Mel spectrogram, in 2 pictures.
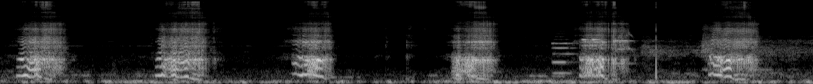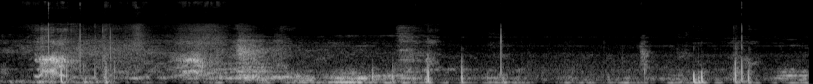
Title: Neonatal Stridor.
